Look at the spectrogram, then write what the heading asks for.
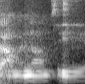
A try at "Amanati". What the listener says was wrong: Yeah, just lose the end.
